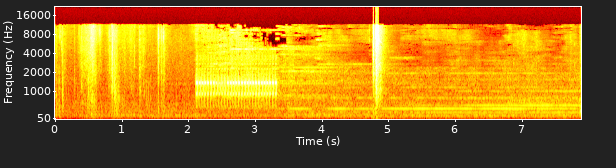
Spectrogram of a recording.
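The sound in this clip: A telephone ringing in a film scene, heard as one burst of steady high-pitched ringing in the middle, with a few soft thumps before it and a sharp click afterward over a low background hum.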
